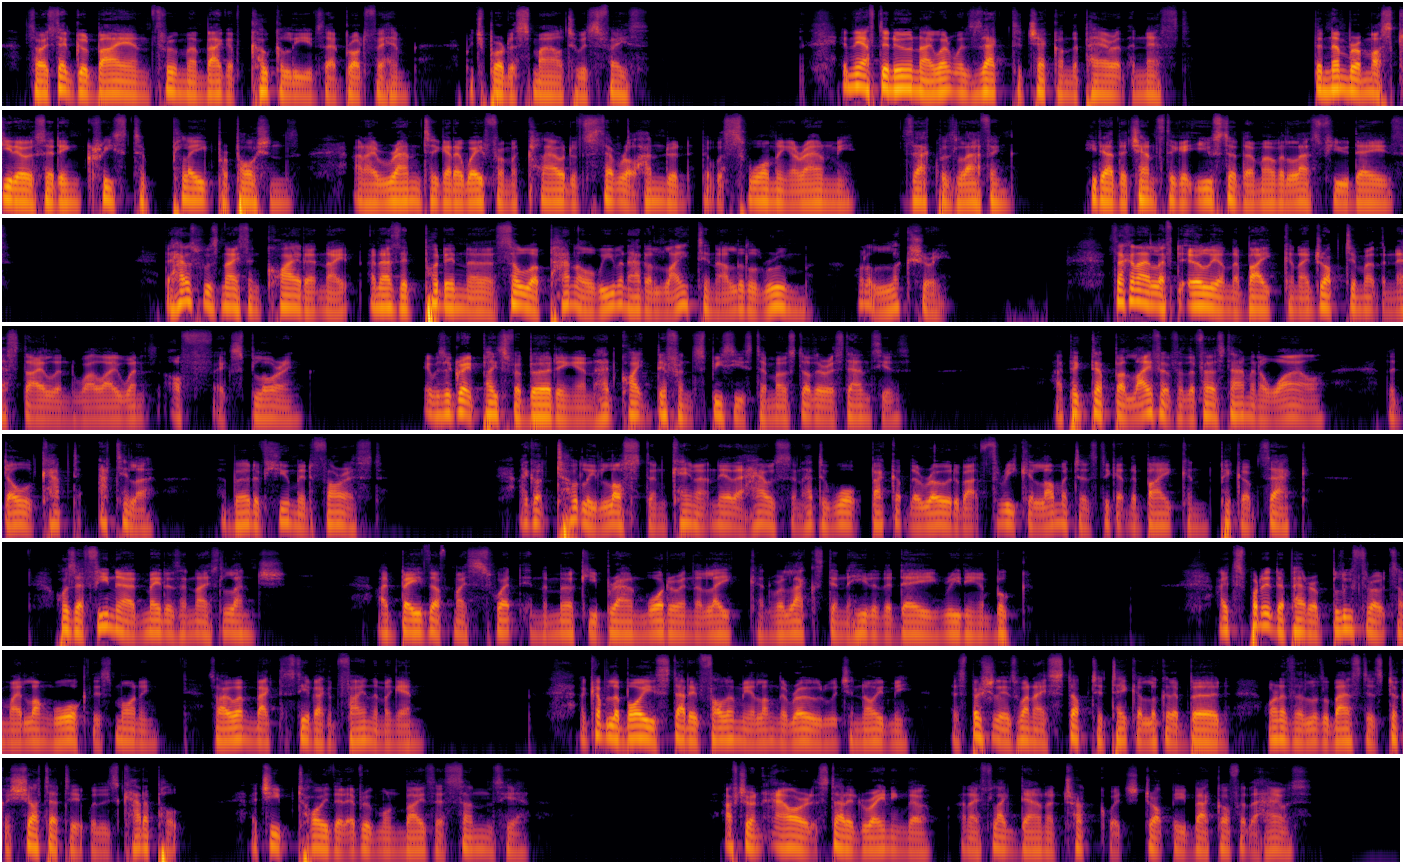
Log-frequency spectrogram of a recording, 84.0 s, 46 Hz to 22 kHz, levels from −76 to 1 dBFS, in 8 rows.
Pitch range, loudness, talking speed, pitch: 90-110 Hz, -24 LUFS, 230 wpm, 100 Hz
